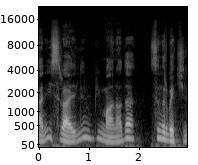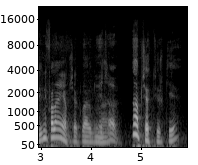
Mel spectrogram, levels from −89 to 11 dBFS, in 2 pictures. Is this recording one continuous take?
yes; 0 cuts

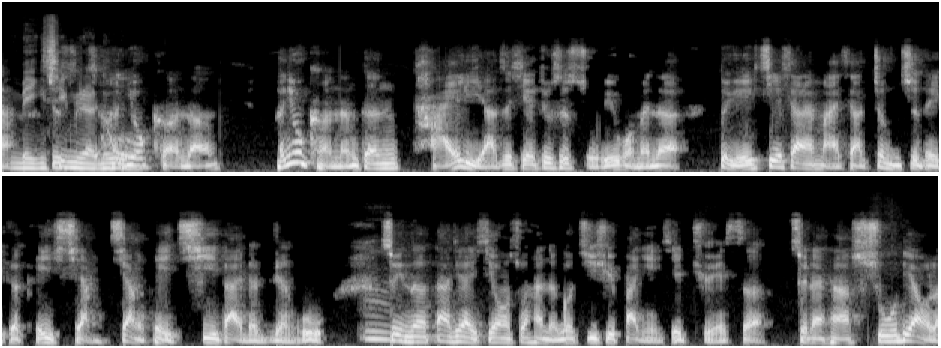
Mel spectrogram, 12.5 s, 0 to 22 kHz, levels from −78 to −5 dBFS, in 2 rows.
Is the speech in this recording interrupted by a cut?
no; 0 cuts

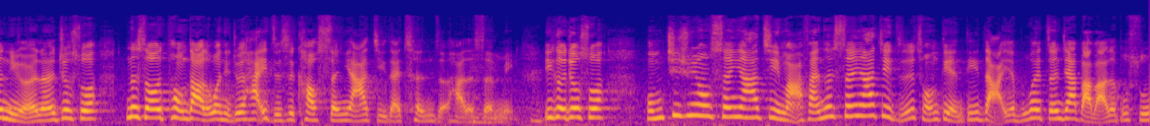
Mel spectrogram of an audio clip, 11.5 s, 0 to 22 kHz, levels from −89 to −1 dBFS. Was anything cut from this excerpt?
yes; 1 cut; at 1.1 s

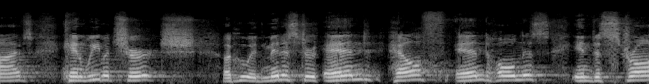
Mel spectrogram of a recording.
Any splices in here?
yes; 4 cuts; at 1.0 s, 2.3 s, 3.2 s, 3.8 s

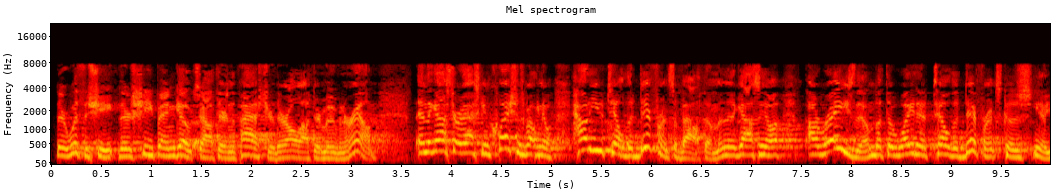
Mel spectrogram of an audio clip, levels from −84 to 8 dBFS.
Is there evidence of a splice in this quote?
yes; 2 cuts; at 4.8 s, 7.1 s

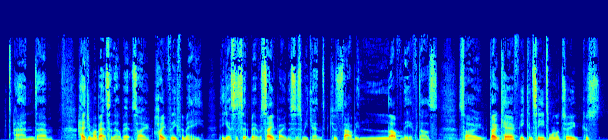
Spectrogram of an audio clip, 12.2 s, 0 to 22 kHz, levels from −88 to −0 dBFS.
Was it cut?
yes; 3 cuts; at 3.0 s, 8.3 s, 9.7 s

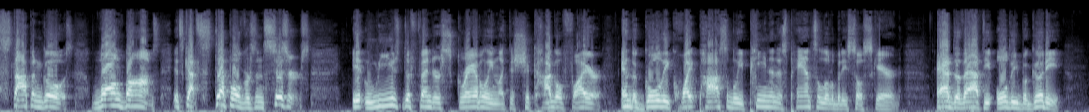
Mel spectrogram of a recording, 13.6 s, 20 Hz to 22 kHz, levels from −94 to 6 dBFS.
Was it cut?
no; 0 cuts

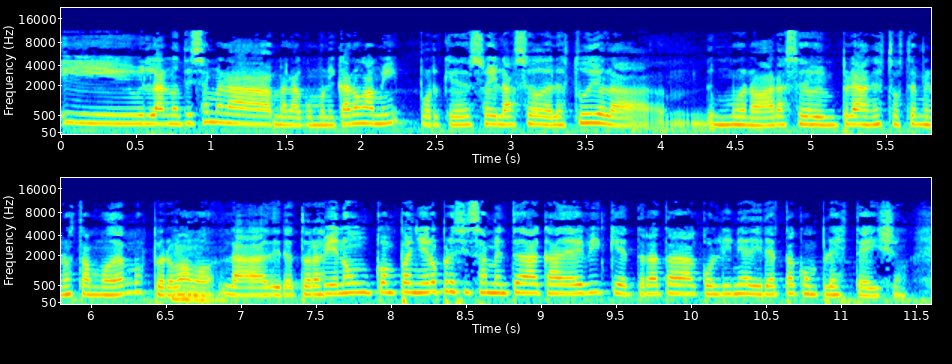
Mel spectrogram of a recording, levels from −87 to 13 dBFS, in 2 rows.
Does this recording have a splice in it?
yes; 2 cuts; at 1.4 s, 7.5 s

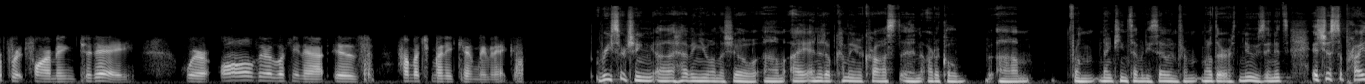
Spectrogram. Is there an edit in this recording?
no; 0 cuts

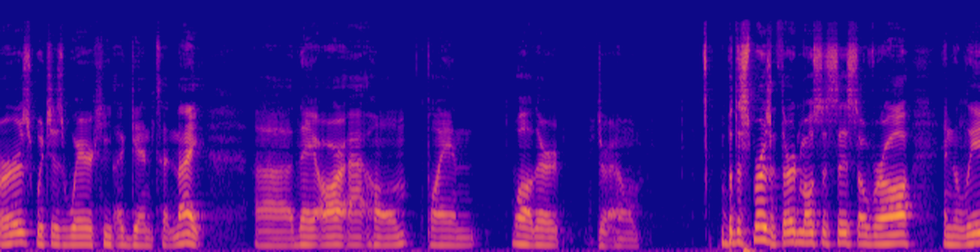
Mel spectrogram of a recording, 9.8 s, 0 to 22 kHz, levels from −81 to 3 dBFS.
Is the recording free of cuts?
no; 4 cuts; at 1.1 s, 4.2 s, 6.0 s, 7.7 s

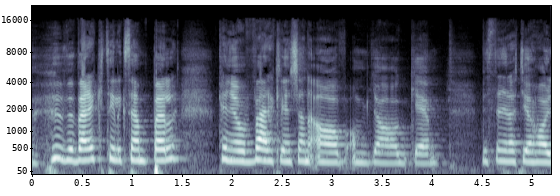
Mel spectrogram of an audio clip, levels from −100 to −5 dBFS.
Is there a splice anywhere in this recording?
yes; 1 cut; at 1.9 s

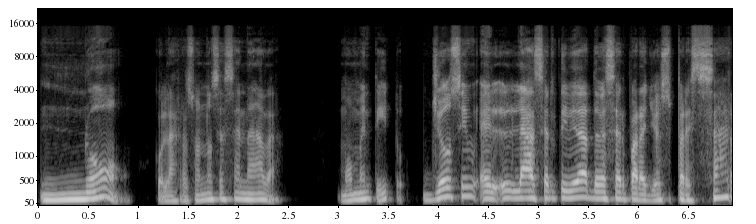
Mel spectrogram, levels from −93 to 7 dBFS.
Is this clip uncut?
no; 1 cut; at 3.8 s

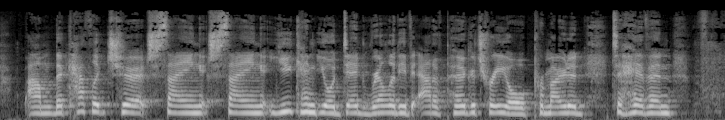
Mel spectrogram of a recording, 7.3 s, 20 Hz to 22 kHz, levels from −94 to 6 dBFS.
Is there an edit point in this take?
yes; 2 cuts; at 2.1 s, 3.2 s

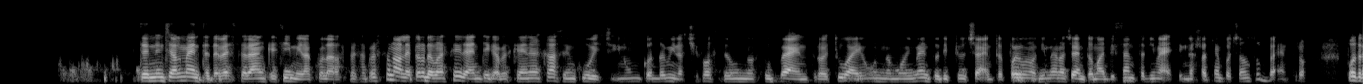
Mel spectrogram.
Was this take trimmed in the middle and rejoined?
no; 0 cuts

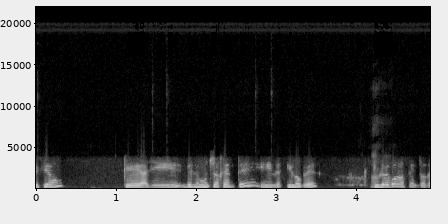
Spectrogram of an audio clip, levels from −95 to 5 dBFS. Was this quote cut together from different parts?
yes; 1 cut; at 3.3 s

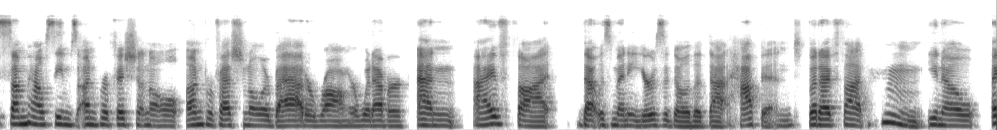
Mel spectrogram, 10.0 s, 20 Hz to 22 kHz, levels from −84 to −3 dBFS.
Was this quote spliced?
no; 0 cuts

